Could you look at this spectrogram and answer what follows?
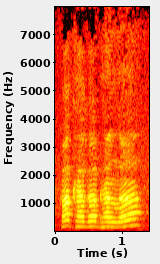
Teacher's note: क ख ग घ ङ हकार और विसर्ग ये सारी की सारी ध्वनियां कंठ हैं, क्योंकि इनका उच्चारण स्थान कंठ है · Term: कंठ ध्वनियां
